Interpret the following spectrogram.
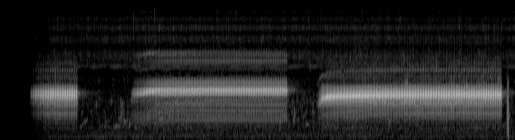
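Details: Pond frogs in a backyard pond, four present, two mating while two others croak loudly; three long, steady, buzzing trills, each lasting one to two and a half seconds, separated by brief pauses.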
